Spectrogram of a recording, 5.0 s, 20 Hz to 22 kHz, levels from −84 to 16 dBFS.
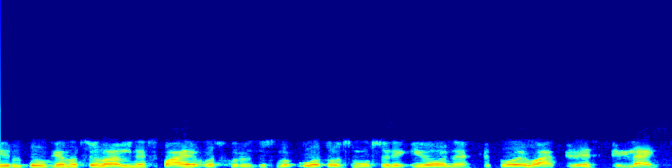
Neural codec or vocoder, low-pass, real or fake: codec, 44.1 kHz, 7.8 kbps, DAC; 7.2 kHz; fake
